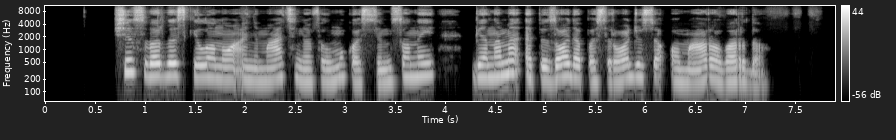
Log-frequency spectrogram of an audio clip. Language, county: Lithuanian, Kaunas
